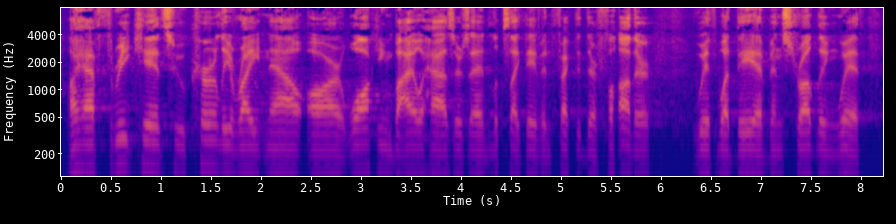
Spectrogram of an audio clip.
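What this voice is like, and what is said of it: Slightly hoarse voice. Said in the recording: “my voice is a little bit hoarse.”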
